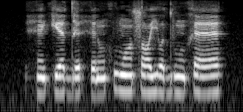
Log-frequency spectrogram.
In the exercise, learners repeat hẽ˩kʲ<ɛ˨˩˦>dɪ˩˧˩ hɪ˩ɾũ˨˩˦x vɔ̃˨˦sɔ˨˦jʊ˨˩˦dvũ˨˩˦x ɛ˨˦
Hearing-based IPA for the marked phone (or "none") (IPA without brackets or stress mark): ɛ˩˧˩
